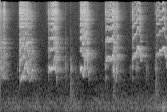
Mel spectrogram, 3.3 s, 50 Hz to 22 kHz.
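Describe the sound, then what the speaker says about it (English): Plastic part of a Prusa MK4S 3D printer upgrade being pressed into place, giving a series of six sharp, close squeaks in a steady rhythm with short pauses between, with no talking. "You can tell it's going into plastic by the squeaking"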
